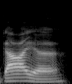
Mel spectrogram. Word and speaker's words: Gaia: Another tool you use is that Gaia.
